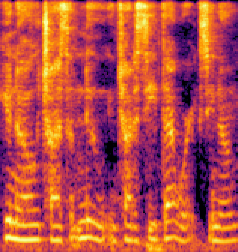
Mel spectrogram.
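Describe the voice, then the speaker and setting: A woman speaks with a Southern US accent and a dark, mellow tone. Her voice is somewhat breathy, with ordinary pitch variation. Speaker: spiritual content creator. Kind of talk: casual talk-to-camera tutorial. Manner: casual, conversational with fillers.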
